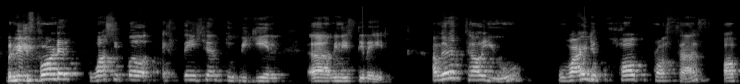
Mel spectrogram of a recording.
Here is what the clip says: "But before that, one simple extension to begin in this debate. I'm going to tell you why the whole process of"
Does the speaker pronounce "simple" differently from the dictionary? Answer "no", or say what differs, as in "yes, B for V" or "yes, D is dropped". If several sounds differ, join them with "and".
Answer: yes, M is dropped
